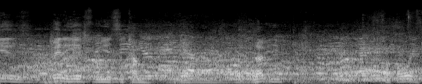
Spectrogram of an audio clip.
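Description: Several people talking at once, voices overlapping.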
